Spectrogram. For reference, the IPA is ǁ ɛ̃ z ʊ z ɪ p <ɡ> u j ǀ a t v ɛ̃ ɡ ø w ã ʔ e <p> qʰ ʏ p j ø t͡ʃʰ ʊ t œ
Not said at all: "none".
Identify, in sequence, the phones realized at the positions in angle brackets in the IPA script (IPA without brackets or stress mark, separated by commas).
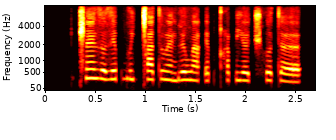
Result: ɡ, p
